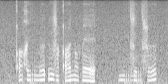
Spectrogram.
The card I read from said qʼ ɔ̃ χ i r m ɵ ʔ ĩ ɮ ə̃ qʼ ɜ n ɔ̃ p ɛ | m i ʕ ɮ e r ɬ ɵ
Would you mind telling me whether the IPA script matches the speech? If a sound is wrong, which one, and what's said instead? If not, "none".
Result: ʕ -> r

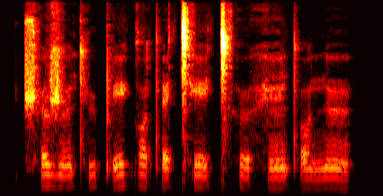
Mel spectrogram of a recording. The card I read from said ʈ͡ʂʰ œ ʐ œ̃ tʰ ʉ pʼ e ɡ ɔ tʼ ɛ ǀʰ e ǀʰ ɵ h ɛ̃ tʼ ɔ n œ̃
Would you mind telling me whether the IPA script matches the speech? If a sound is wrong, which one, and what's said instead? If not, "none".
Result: none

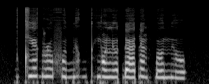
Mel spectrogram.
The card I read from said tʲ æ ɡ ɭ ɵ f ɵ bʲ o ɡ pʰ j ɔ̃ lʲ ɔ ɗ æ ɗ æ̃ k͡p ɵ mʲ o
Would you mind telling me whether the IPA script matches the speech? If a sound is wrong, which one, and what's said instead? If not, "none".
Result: none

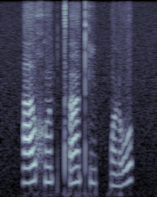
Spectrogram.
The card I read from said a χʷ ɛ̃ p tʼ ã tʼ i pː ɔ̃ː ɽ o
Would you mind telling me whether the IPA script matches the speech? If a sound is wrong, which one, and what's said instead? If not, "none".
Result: ɔ̃ː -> ɔ̃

